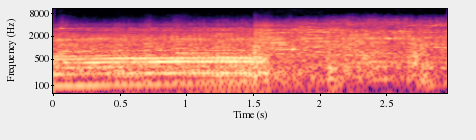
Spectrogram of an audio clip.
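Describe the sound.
An ATV engine revs and pulls away. The motor drones steadily, then its tone shifts about halfway through and stays loud to the end.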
